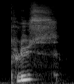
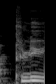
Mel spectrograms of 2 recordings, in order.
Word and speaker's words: plus: commençant par une consonne on ne prononcera pas ce s donc il n'y a plus de pain c'est négatif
